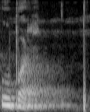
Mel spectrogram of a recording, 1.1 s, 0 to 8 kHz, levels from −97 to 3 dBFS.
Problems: constant background noise, echo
